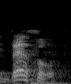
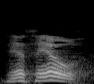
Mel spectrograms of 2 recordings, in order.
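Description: First: The two syllables run together quickly. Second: Each syllable is stressed and said separately. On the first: "or as we often say" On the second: "Sometimes we should emphasize the syllables"

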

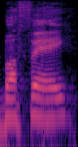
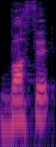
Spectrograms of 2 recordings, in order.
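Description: First: The word ends with an 'ay' sound. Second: The word ends with a short 'it' sound. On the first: A self-service meal. The speaker calls it wrong. "It's not buffet. That's very different" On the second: To strike or batter repeatedly. The speaker calls it right. "that is the right pronunciation. It's buffet"

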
